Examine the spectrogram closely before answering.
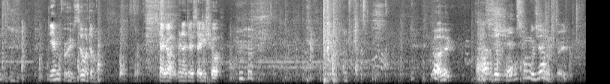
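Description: A second young man laughs and talks nearby.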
